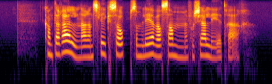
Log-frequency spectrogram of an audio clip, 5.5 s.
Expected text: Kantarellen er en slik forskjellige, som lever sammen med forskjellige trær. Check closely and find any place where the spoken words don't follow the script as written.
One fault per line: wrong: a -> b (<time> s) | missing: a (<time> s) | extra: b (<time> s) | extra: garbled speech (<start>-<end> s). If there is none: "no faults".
wrong: forskjellige -> sopp (2.3 s)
